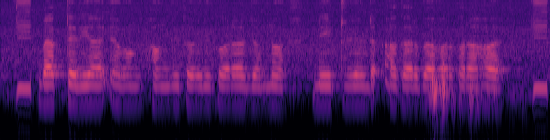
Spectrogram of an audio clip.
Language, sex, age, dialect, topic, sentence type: Bengali, male, 18-24, Standard Colloquial, agriculture, statement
